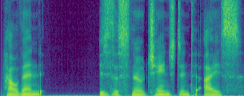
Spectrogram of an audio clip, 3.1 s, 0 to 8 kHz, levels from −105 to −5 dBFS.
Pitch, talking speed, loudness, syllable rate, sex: 90 Hz, 175 wpm, -21 LUFS, 5.7 syllables/s, male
